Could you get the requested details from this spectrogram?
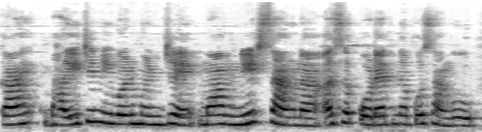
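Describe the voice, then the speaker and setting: A woman's voice: high-pitched, steady tone, measured pace, darkish tone, a little hiss or hum. A woman voicing a cheerful, eager young college student, in an echoey room. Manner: bubbly and eager.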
